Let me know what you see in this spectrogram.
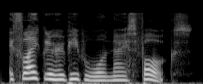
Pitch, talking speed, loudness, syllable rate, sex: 215 Hz, 205 wpm, -18 LUFS, 6.1 syllables/s, female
